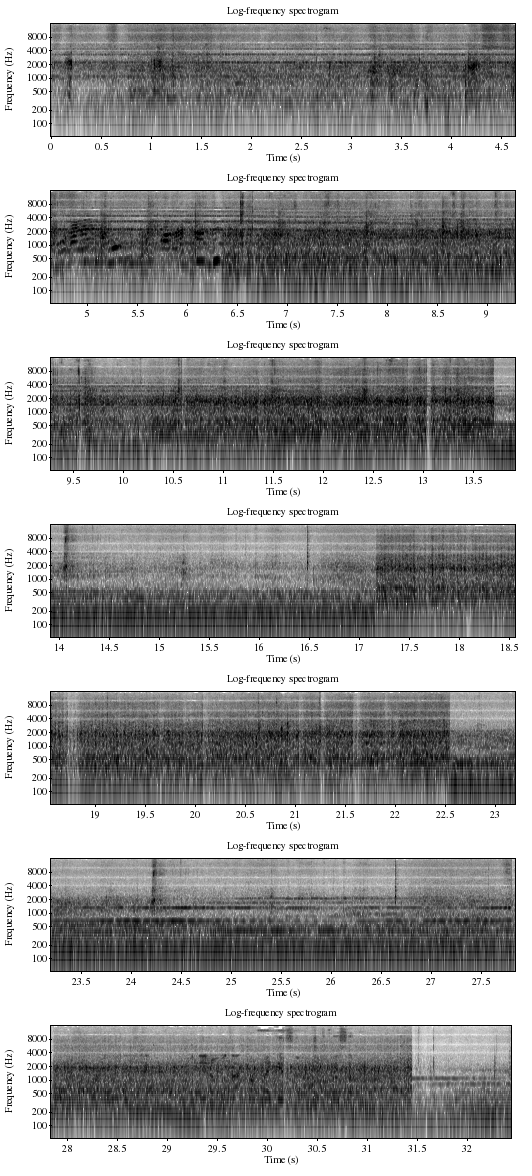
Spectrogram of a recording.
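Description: A car engine running steadily in stretches, mixed with street noise and indistinct voices.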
